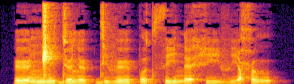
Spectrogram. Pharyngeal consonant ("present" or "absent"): present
